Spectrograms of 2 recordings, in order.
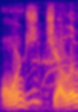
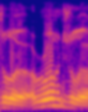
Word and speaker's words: Orangelo: I'm like, "Is your name orange jello?" He's like, "No, no, it's orange." Orangelo.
